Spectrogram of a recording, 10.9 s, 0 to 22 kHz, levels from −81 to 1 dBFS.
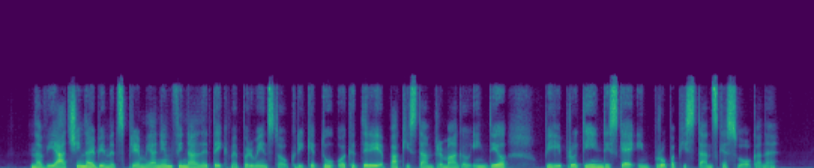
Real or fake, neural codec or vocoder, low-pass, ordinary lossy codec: fake; codec, 24 kHz, 0.9 kbps, WavTokenizer, large speech release; 10.8 kHz; Opus, 64 kbps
